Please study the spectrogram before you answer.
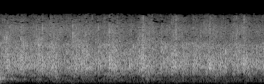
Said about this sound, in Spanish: ¿Quién le da un fuerte aplauso al Señor?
